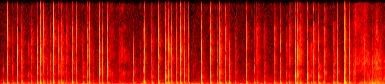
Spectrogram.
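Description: A hollow white plastic Cien lotion bottle, held upright, is tapped rapidly with fingernails on its body and cap. The result is a dense, irregular stream of crisp, bright, hollow clicks that stop instantly without ringing, with faint scratchy rustling underneath.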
